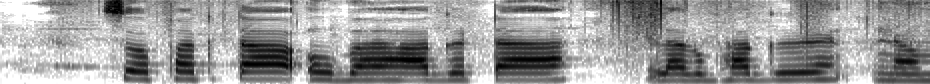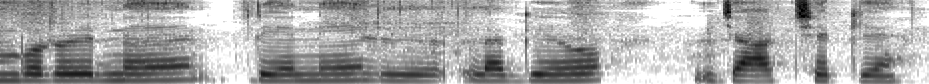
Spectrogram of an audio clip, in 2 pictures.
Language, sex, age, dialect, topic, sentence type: Magahi, female, 25-30, Northeastern/Surjapuri, agriculture, statement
